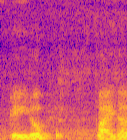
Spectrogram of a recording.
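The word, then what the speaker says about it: Pteridophyta: आर आई डी ओ टेरिडोफाइटा पी एच वाई टी ए इसमें जो है टेरिडोफाइटा नाम ऐसा है लेकिन पी जो है साइलेंट रहता है ये जैसे कि इंग्लिश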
